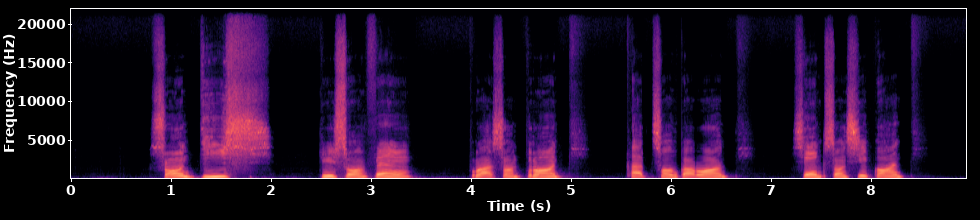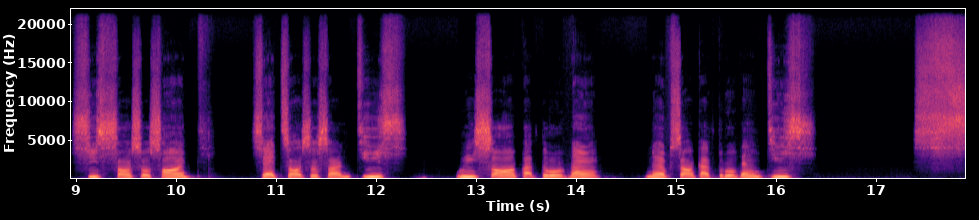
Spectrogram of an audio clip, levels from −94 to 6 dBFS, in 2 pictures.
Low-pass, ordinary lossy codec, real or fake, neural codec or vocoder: none; none; fake; codec, 44.1 kHz, 1.7 kbps, Pupu-Codec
